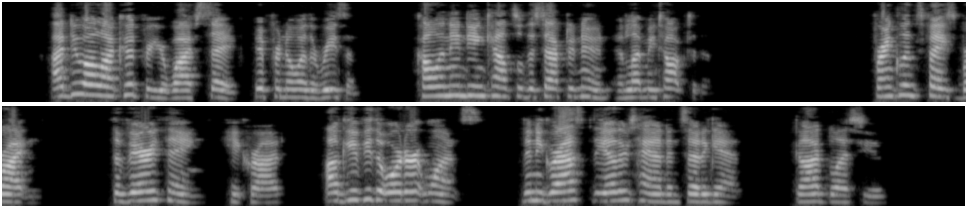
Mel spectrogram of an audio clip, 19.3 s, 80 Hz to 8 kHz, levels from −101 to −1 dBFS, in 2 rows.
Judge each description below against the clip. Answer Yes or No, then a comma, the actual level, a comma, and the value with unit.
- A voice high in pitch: Yes, high, 235 Hz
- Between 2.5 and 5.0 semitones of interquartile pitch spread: Yes, average, 3.2 semitones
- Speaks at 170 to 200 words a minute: No, average, 160 wpm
